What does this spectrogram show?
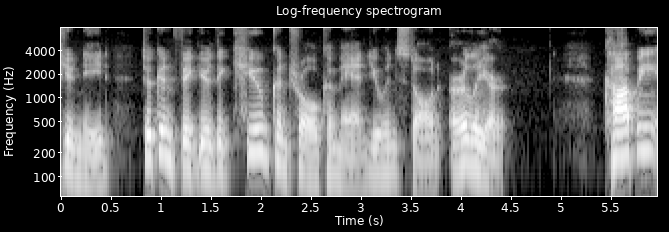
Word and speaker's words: kubectl: consensus in the Kubernetes community as to how kube control should be pronounced. Popular variations include kube control, kubectl, kubicuddle, and latrell. Say it like you feel it, but we'll use kube control here.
